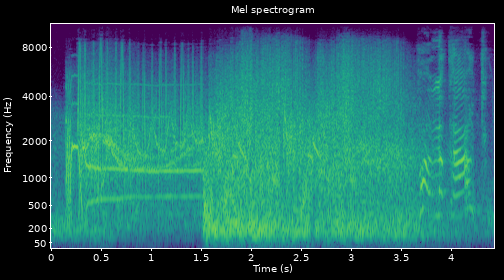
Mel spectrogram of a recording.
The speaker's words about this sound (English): Laser beam, fire now. Laser beam ready, Doctor. Firing now.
